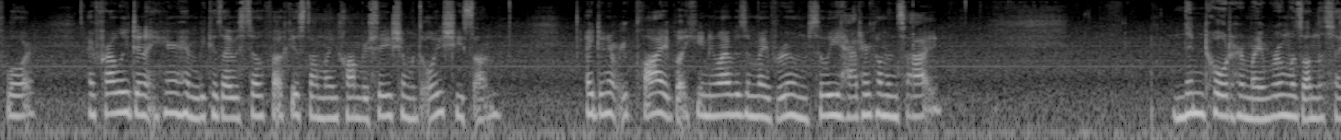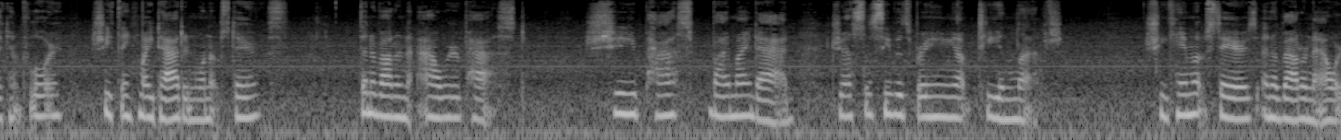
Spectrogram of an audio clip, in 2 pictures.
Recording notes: Reuploaded with the background sound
